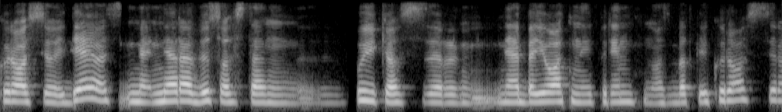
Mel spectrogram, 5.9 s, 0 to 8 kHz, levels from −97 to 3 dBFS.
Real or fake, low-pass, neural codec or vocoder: real; 7.2 kHz; none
